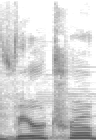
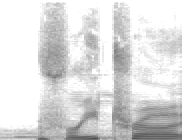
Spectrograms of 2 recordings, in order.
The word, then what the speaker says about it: Vritra: So is it Vritra? Because people are pronouncing it differently all over the place. I thought it was Virtra, but then... Vritra is what was being said in that Vritra, okay.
